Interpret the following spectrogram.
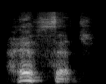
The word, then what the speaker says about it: Chesed: Se escreve Chesed, mas se lê Hesed, que comunica misericórdia, bondade leal e amor comprometido.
